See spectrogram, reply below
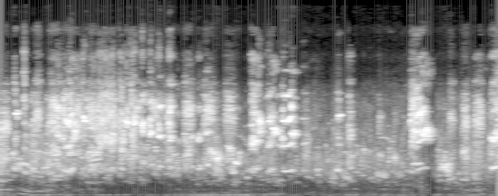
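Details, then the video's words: Budgerigar colony during breeding season in Pakistan, dense high chattering with squawky notes, a sharper squawk near four seconds, faint low hum below. "australian parrots budgies ke birds colony"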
